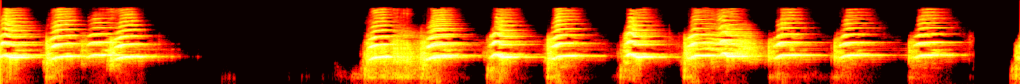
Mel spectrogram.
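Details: White-throated (Red-billed) toucan, Ramphastos tucanus, gives loud nasal yelping notes: a quick run of three, a pause, then about ten more at a steady, brisk pace.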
